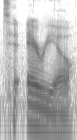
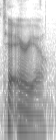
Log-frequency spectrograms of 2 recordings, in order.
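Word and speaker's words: Thériault: it's Teario. Teario. That's how it's pronounced.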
